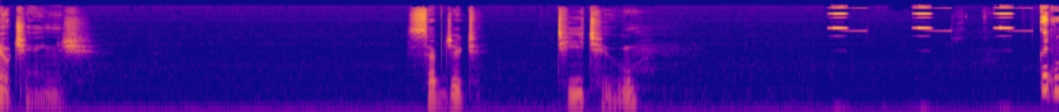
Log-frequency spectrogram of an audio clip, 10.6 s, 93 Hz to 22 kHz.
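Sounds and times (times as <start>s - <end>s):
speech: 0.0s - 0.9s, 4.2s - 4.9s, 5.6s - 6.5s, 10.4s - 10.5s
low hum: 0.0s - 10.5s
alarm clock beeping with bright high electronic tone: 8.3s - 10.5s.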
